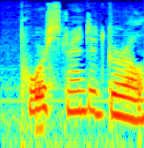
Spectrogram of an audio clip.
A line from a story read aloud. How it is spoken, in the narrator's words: he muttered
